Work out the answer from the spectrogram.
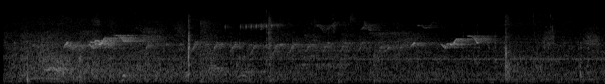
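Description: Wild birds singing: two bursts of quick, stepped whistled phrases, about a second in and again about four and a half seconds in, over high thin chirps, with two sharp clicks in between.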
